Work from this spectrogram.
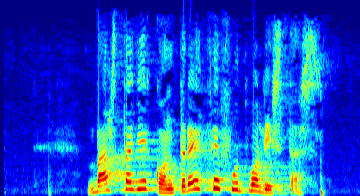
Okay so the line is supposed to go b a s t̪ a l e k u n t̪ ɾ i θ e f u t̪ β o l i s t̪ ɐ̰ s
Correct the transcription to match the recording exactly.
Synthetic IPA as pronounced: b a s t̪ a ʎ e k o n t̪ ɾ e θ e f u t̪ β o l i s t̪ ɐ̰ s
